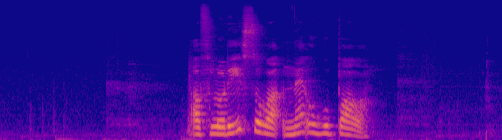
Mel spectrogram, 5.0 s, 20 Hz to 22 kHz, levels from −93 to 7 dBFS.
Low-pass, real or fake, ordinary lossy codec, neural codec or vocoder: 19.8 kHz; real; none; none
